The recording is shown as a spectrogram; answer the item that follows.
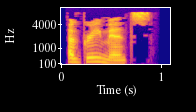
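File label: "agreements", British English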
